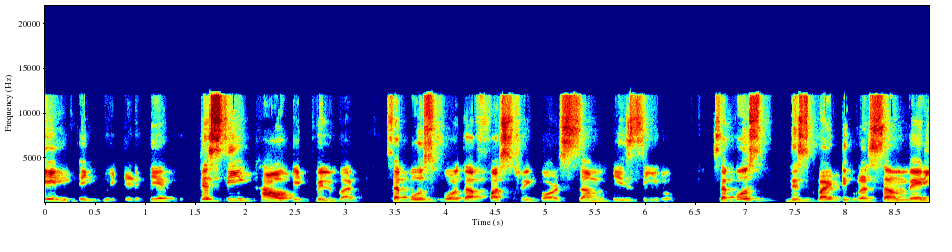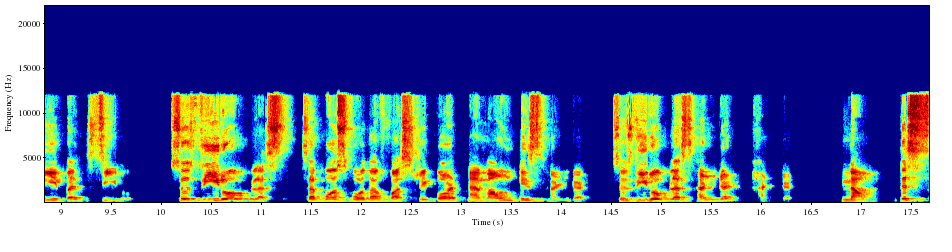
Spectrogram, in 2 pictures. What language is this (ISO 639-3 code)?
eng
